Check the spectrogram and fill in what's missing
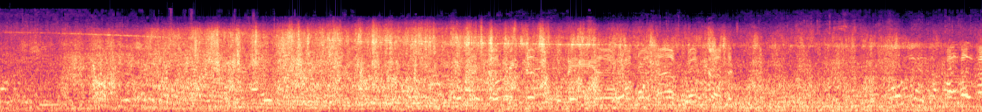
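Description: A pink jet flown by pilot Olga Stanikova passes overhead at the EAA AirVenture airshow, its engine a loud, continuous broadband roar that holds steady for the full stretch.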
